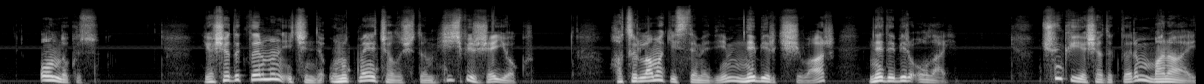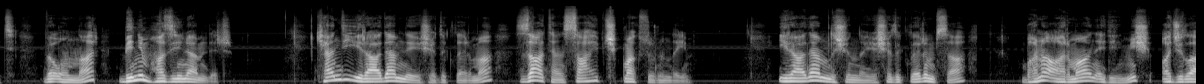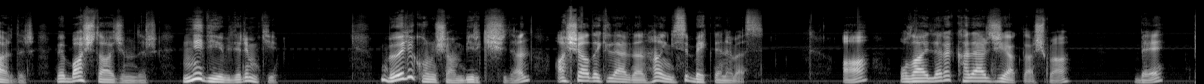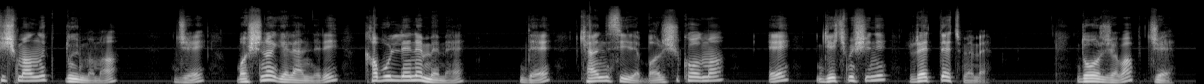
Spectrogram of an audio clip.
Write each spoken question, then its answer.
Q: Ne diyebilirim ki? Böyle konuşan bir kişiden aşağıdakilerden hangisi beklenemez?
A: Doğru cevap C.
